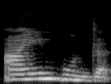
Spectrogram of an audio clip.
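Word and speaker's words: einhundert: আর নয়েনজিশ যেটাকে আমরা বলছি 90, 90-র পরে যখন আমাদের আর রাউন্ড নাম্বার আসে 100, 100-কে আমরা বলতে পারি আইন হুন্ড্রাড।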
